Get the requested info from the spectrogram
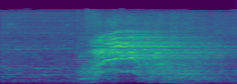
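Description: A horse whinnying once, a loud call of about a second that starts a little before the middle and trails off near the end.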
